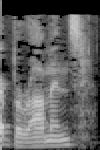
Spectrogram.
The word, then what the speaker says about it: baramins: So baramins, and you emphasize the second syllable there, baramins.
